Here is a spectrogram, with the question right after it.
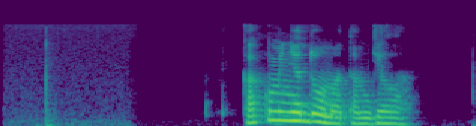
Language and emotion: Russian, neutral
